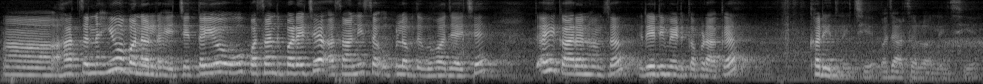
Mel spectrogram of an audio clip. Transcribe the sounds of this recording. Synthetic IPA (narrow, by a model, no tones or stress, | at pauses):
ɦat̪sənəɦijõbənəlɾəɦɛt͡ʃʰɛt̪əijoupəsə̃nd̪ʱpəɽɛt͡ʃʰɛʔəsanisẽʔupləbd̪ʱb̪bʱɔd͡ʒajt͡ʃʰɛ | t̪əɦikaɾənɦəmsəbɾeɖimeɖkəpɽake | kʰəɾid̪lɛ̰t͡ʃʰijɛbəd͡ʒaɾsə̃lɔ̰lɛ̰t͡ʃʰijɛ̰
